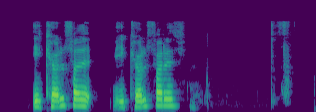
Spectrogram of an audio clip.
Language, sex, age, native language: Icelandic, female, 40-49, Icelandic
